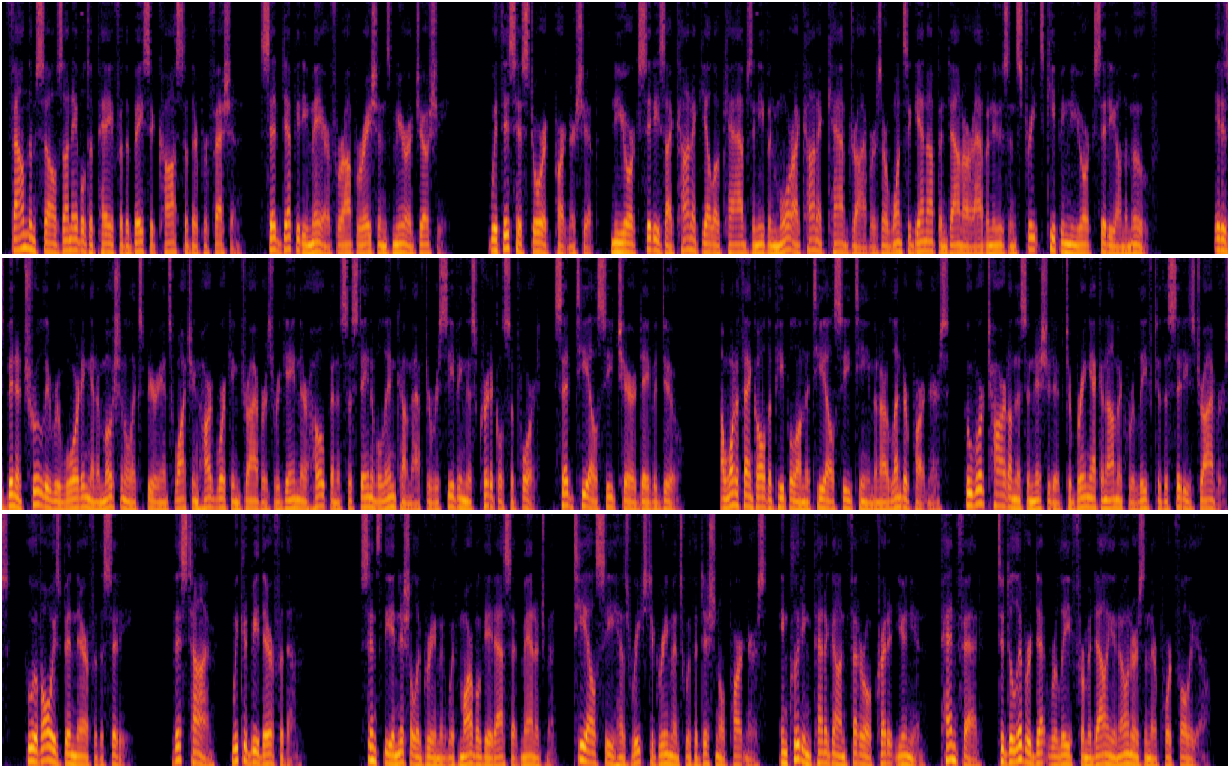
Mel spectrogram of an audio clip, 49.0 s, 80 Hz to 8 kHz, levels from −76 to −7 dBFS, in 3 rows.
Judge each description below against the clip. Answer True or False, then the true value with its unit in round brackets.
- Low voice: True (100 Hz)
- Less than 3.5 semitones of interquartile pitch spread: False (4.2 semitones)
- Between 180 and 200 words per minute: True (190 wpm)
